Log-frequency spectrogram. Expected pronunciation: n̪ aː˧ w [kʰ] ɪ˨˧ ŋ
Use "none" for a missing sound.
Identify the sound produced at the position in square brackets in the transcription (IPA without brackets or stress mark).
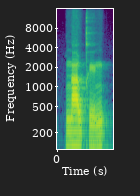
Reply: kʰ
